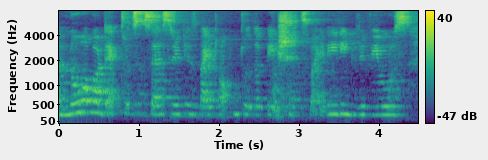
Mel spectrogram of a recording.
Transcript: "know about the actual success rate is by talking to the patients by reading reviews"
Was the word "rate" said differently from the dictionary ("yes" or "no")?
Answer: no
